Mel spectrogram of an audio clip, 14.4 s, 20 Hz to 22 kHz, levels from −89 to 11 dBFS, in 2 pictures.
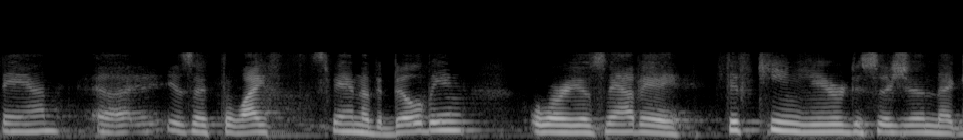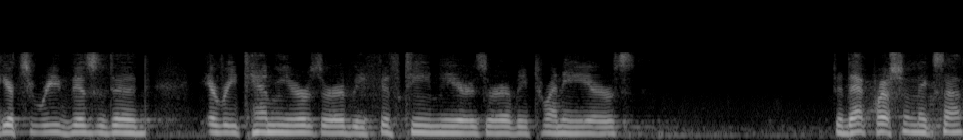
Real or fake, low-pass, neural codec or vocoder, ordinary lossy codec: fake; 5.4 kHz; codec, 16 kHz, 1 kbps, X-Codec, HuBERT features, trained on general audio; MP3, 48 kbps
